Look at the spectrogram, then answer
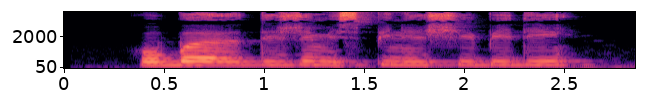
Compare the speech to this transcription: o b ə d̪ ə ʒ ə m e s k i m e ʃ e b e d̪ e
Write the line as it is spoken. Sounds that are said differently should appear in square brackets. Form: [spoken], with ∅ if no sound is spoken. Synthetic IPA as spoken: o b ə d̪ ə ʒ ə m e s [p] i [n] e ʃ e b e d̪ [i]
